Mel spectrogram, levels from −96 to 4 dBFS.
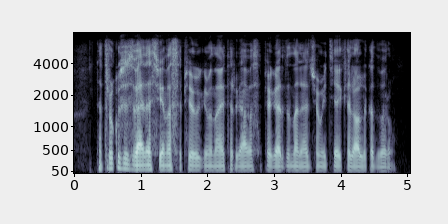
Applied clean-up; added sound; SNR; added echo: none; none; none; none.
